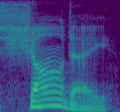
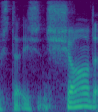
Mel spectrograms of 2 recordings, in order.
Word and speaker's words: Sade: David, pronounced Sade. Oh, Sade.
